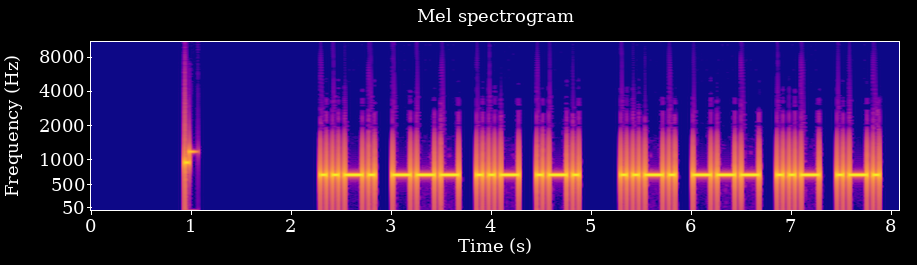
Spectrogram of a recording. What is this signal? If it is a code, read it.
Morse code, heard as a keyed tone, about 20 wpm, 700 Hz. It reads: FOUR FOUR
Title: Top 300 Words Repeated 20wpm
